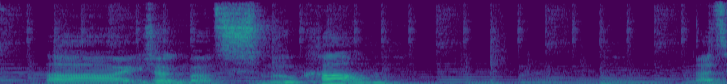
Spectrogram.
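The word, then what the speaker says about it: Smoochum: Uh, are you talking about Smoocom? That's how it's pronounced.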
